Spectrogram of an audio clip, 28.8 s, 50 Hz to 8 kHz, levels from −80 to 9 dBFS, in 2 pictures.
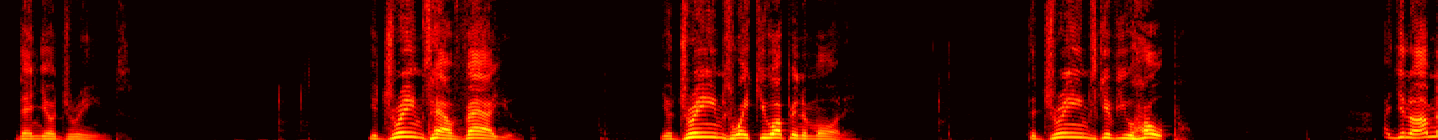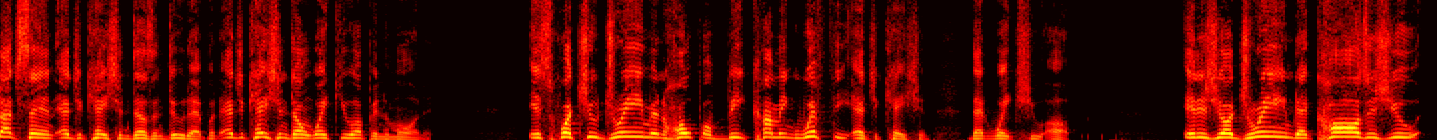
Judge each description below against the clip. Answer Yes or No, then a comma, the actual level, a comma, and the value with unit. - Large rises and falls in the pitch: Yes, wide, 7.1 semitones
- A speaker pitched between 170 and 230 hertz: Yes, high, 190 Hz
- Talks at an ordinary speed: No, slow, 125 wpm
